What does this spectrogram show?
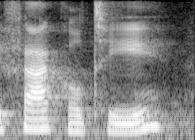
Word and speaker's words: faculty: cases faculty faculty yeah this one is optional so you can say a true tea faculty or you can use a flap here faculty faculty just like in later this letter a says the a black cat vowel we also again have first syllable stress so fatigue tea think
